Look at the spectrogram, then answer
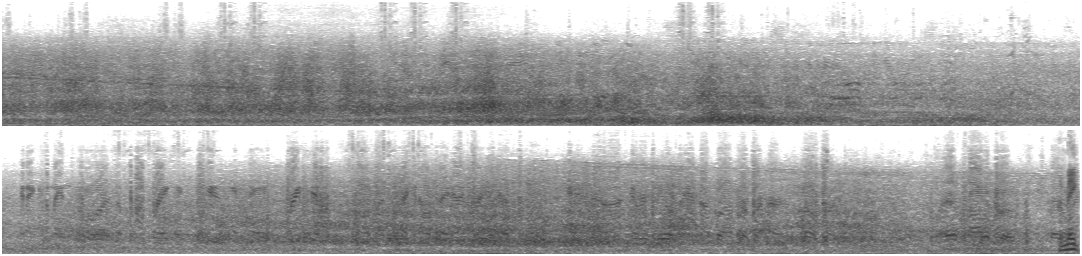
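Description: An Alpha Jet of the Patrouille de France, the French national aerobatic team, roars past at an air show. Its steady, broad engine noise holds throughout under continuous narration.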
